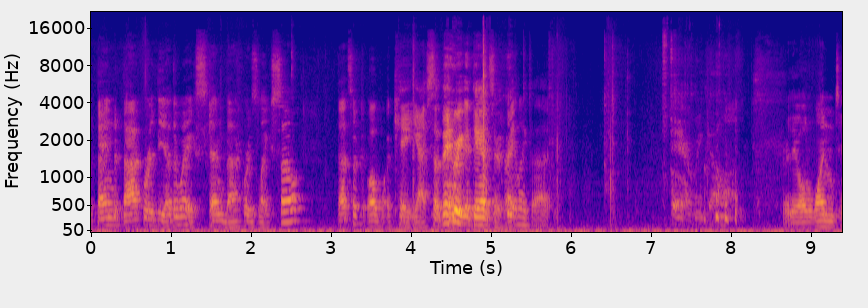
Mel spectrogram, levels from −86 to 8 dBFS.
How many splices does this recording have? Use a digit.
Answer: 1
